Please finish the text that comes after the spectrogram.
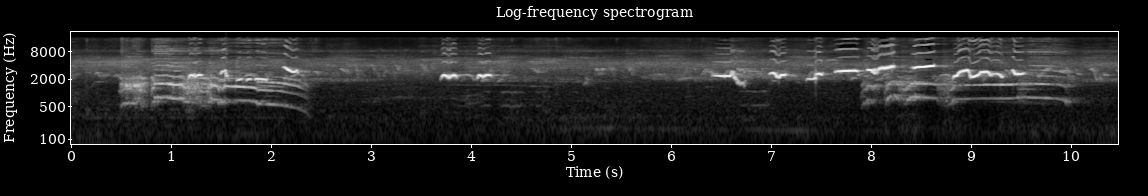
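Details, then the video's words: Oriental magpie-robin (kacer) on a masteran tutor recording, said to be for morning, midday and night: loud clear whistled phrases, rising and falling slurs and sharp upslurred notes in bursts, with short pauses between phrases. "Masteran Kacer Manjur Pagi Siang Malam Terbukti Ampuh"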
